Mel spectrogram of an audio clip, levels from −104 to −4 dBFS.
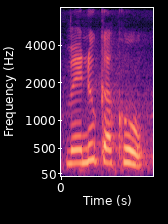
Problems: constant background noise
